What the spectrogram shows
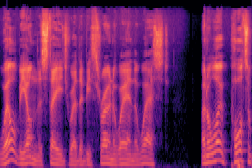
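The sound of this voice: Against a quiet background, an unforced reading voice carries lively intonation.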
